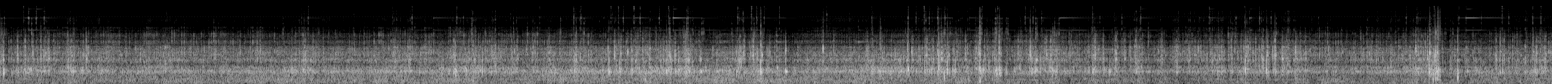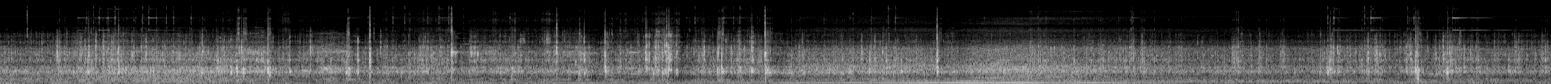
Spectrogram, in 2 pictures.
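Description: Mountain bike ridden fast over a dirt forest trail, heard from a camera on the ride: a steady rush of tyre noise and wind on the microphone, with frequent sharp rattles and knocks as the bike hits bumps. A low steady hum joins in for several seconds past the middle.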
